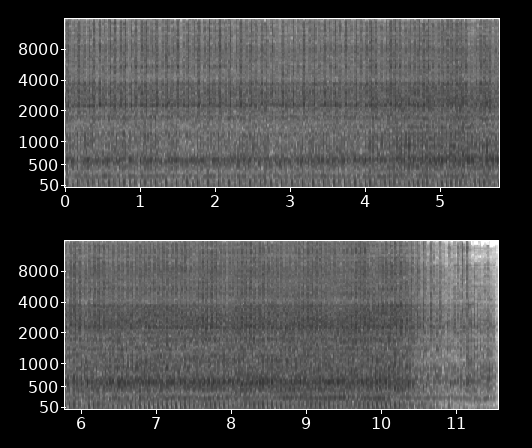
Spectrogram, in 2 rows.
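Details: Roughly 70-year-old Suffolk Super Punch 17-inch cylinder mower, SIF 75cc cast-iron engine, with oil and petrol added after carb and points clean, microphone fitted; quick even firm beat, then dies away at shutoff; healthy normal running.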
